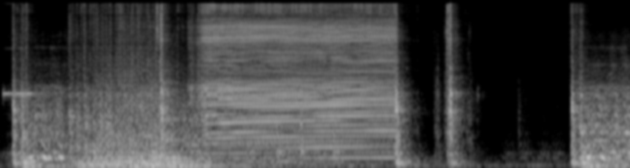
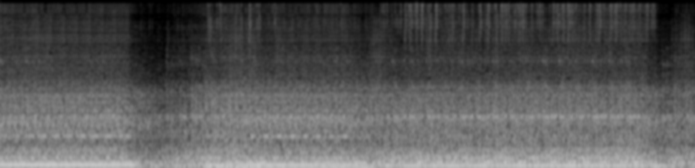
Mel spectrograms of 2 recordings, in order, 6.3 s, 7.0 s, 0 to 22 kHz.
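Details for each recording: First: Bus unstarted for about two and a half to three weeks in cold near 10 degrees, after waiting for the glow light, throttle pulled up: starter whirrs about two seconds, turning over but not firing; crank no start. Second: Bus unstarted for about two and a half to three weeks, after waiting for the glow light: fires with throttle raised, then holds an even steady rumble around 700 rpm warming up; normal running after cold start.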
